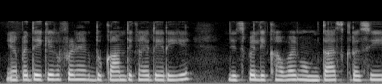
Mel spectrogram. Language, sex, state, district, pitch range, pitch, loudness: Hindi, female, Bihar, West Champaran, 205-220 Hz, 210 Hz, -15 LUFS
